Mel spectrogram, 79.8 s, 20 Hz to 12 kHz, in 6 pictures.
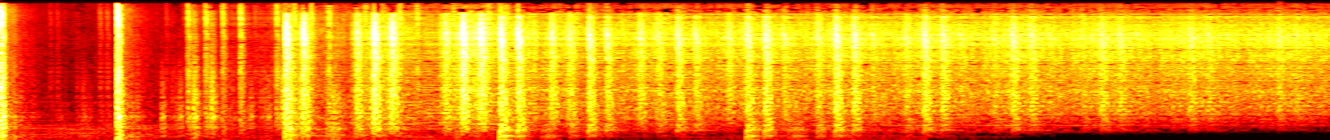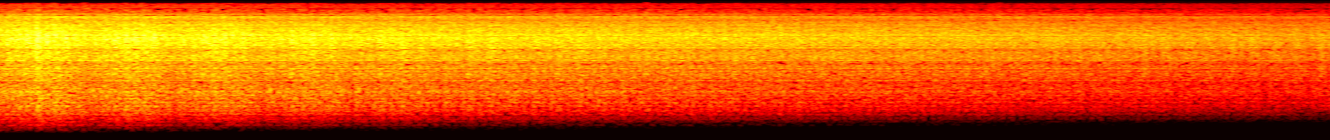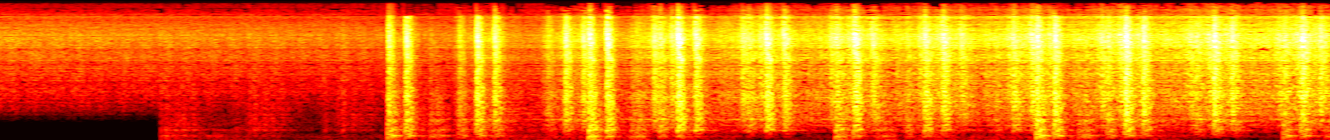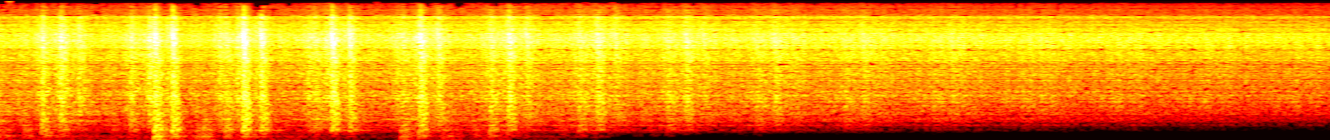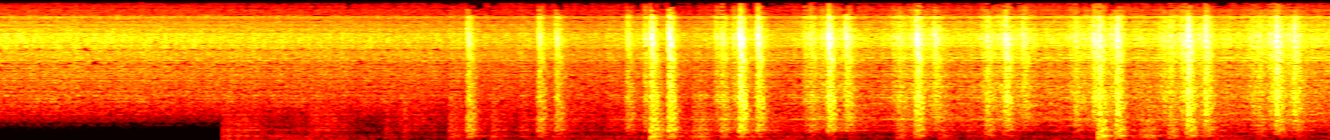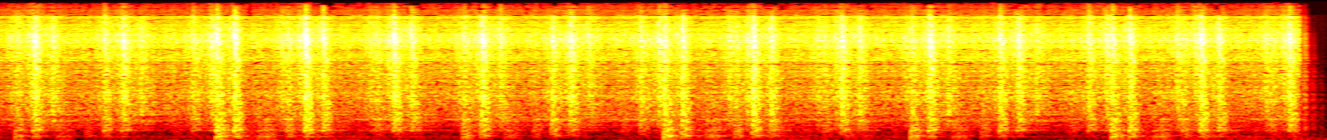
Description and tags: dub drums 006 spacefill delayz
up in space, echomania
drums, dub, experimental, reaktor, sounddesign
